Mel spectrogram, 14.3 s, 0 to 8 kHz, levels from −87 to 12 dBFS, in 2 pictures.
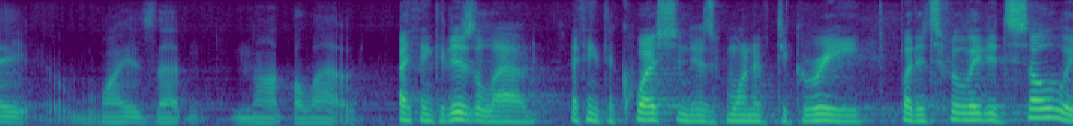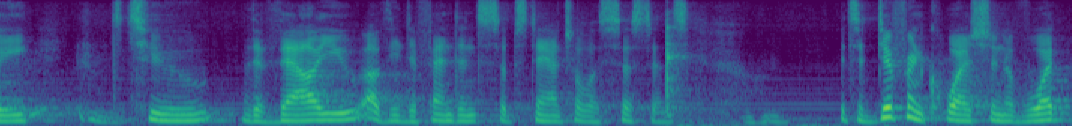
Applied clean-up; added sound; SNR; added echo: neural separator model SepFormer DNS4.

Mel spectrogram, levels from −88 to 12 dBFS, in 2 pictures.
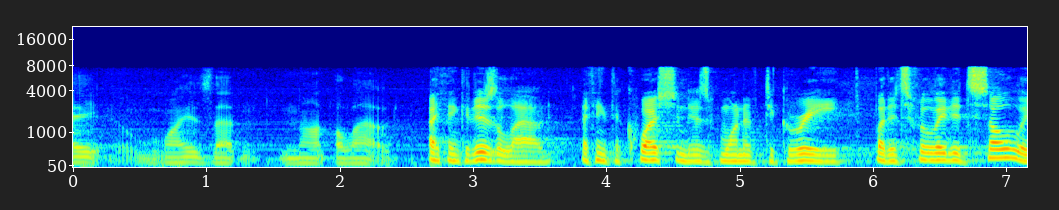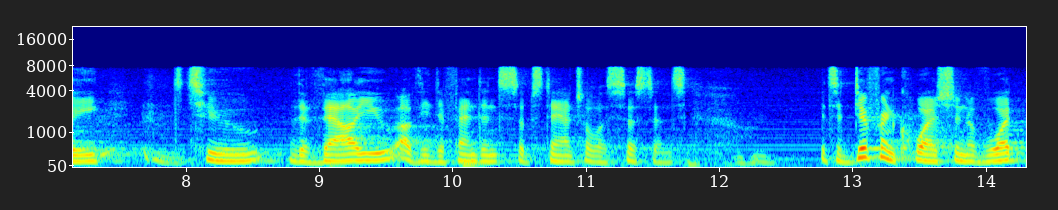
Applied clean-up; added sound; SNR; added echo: none; none; none; none.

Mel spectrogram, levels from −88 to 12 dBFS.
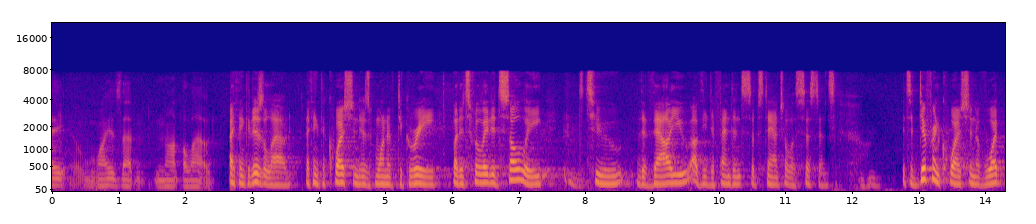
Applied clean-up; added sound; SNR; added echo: neural mask model Resemble Enhance denoiser.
